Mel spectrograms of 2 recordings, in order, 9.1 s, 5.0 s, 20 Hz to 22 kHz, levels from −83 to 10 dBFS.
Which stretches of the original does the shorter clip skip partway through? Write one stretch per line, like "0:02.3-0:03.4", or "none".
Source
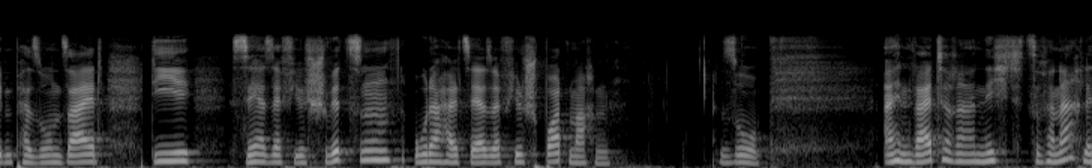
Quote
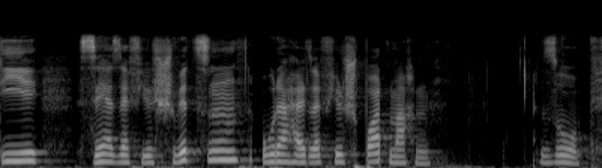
0:03.8-0:04.1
